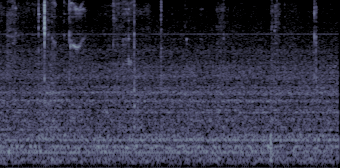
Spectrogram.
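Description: Near silence with a few faint, small clicks, the clearest about half a second in: a whip finish tool and tying thread being worked around the head of a fly in the vise.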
